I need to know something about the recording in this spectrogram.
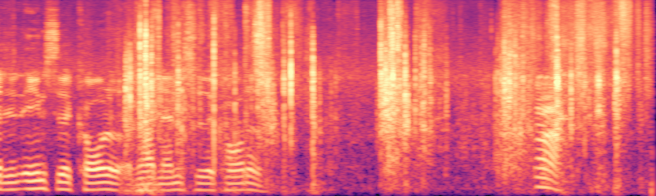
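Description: A paper map rustles as it is lifted and moved.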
